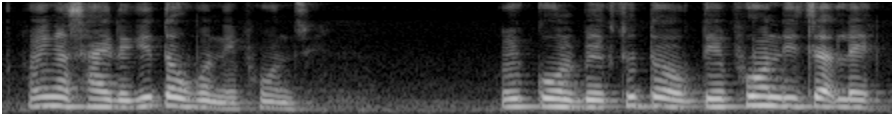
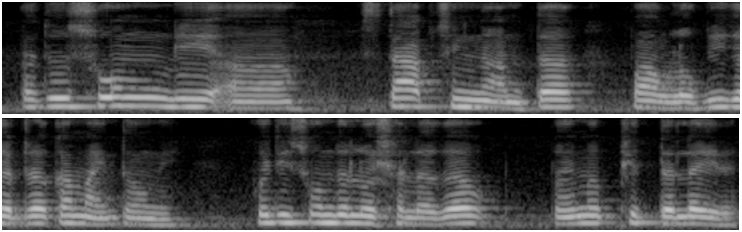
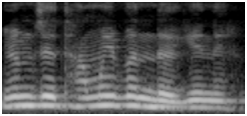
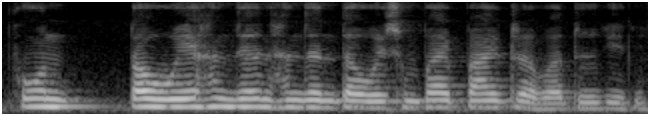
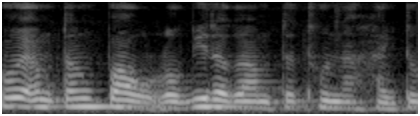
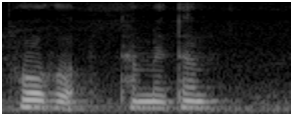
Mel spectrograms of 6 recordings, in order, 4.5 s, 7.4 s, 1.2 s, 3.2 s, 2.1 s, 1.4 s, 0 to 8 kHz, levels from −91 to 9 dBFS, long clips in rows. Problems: constant background noise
